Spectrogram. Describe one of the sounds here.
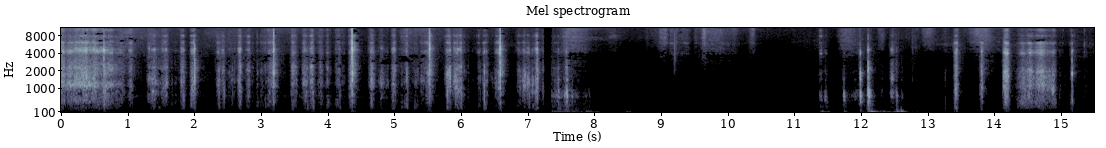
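A ceramic lid clinks as it is lifted off and set back on its dish.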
